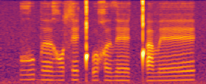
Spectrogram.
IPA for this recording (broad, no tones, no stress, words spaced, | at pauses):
ɣobɜːɣɔ sɛǃʼoχəː ðɛːkǃʼa βɛː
